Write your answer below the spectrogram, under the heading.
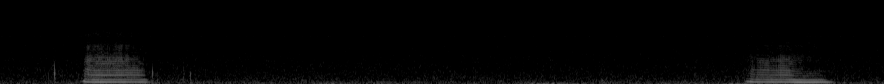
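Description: Two low, buzzing inhalation snores about seven seconds apart, with quiet breathing between them in a still room.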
